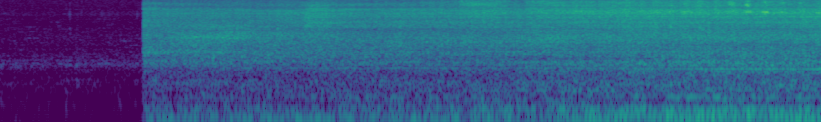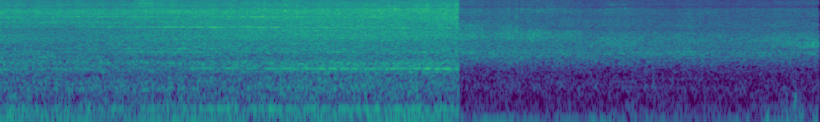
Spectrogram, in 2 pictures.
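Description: Train passing a trackside camera: a loud, steady rumble of wheels on rail with a faint steady tone through it. It starts suddenly about a second and a half in and drops abruptly to a quieter rumble near the end.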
